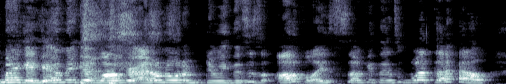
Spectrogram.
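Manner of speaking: mock very loud, on-the-verge-of-crying wail. Retelling what they said while writing their first article, acting out almost crying. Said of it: "I'm almost crying".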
